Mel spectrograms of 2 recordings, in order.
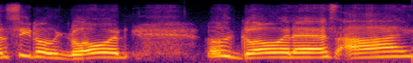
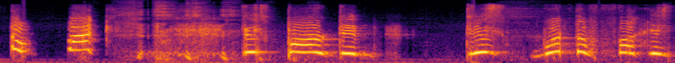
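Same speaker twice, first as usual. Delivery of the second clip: higher, slow, laughing through it; can't get it out for laughing; laughing disbelief; 10 semitones higher, slower than usual. Real, not acted. Retelling the shingle-stealing hawk to a friend, slow laughing disbelief. Bird ripped shingle off gazebo.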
